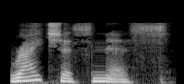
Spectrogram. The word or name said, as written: righteousness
